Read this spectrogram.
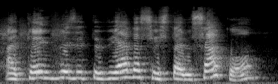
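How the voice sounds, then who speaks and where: Interviewed at home for an oral history, a retired mill weaver from Greece in her nineties talks about her work at the mill. Her high, slightly mellow voice carries a Greek accent, and her speech is halting, full of fillers, with simple non-native grammar.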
